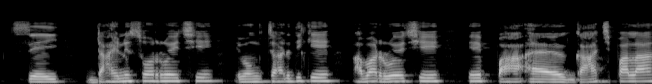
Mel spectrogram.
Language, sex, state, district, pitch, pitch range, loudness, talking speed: Bengali, male, West Bengal, North 24 Parganas, 140 Hz, 125-155 Hz, -21 LUFS, 100 wpm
